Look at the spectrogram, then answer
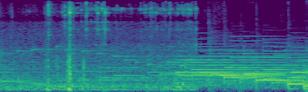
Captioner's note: bells jingling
